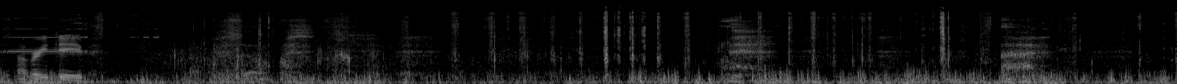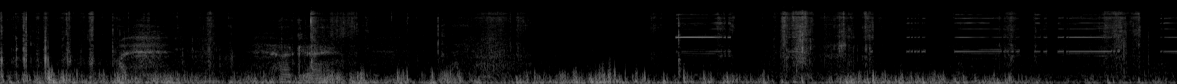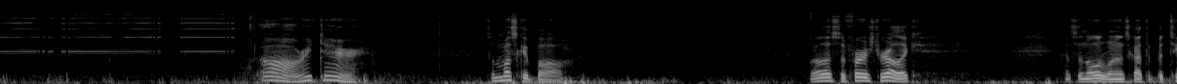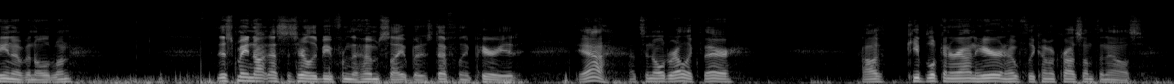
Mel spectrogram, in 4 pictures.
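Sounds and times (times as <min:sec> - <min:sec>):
metal detector tone: 0:00.0 - 0:02.6, 0:18.5 - 0:19.2, 0:20.3 - 0:26.2
hand tool digging in soil: 0:02.2 - 0:17.1, 0:18.3 - 0:26.2.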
